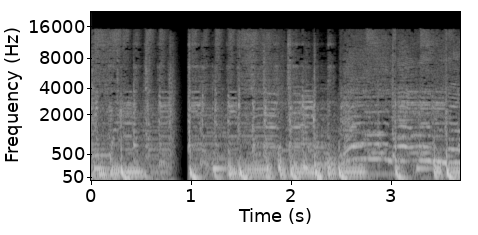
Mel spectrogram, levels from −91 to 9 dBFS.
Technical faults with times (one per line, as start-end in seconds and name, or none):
0.79-0.97 call audio freeze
